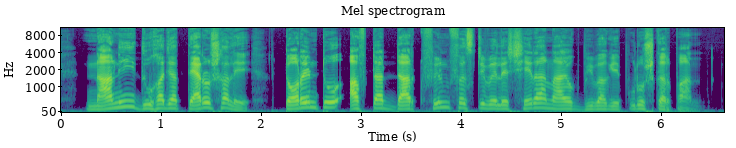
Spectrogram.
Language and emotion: Bengali, neutral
